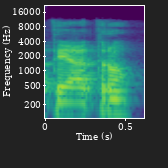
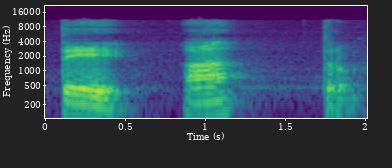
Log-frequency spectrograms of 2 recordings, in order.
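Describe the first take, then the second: First: Said in the usual way. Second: Teatro drawn out as te-a-tro, each syllable apart; syllables split apart. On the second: Shown as a demonstration. Teacher answering her own question, slowly splitting the syllables. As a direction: pull Teatro into three separate syllables. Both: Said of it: "¿Cómo separamos la palabra teatro?".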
